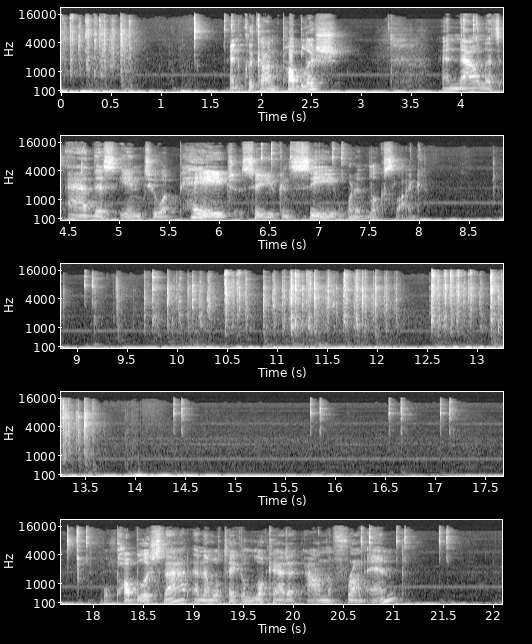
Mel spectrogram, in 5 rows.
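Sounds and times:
typing on keyboard: 0:00.0 - 0:00.8, 0:08.8 - 0:13.6.

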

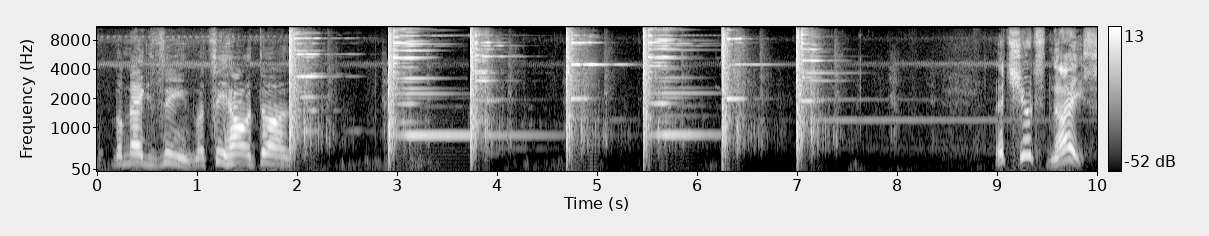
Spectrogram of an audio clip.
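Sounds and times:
pistol shots: 0:01.9 - 0:07.5
steel target ringing: 0:01.9 - 0:09.3.

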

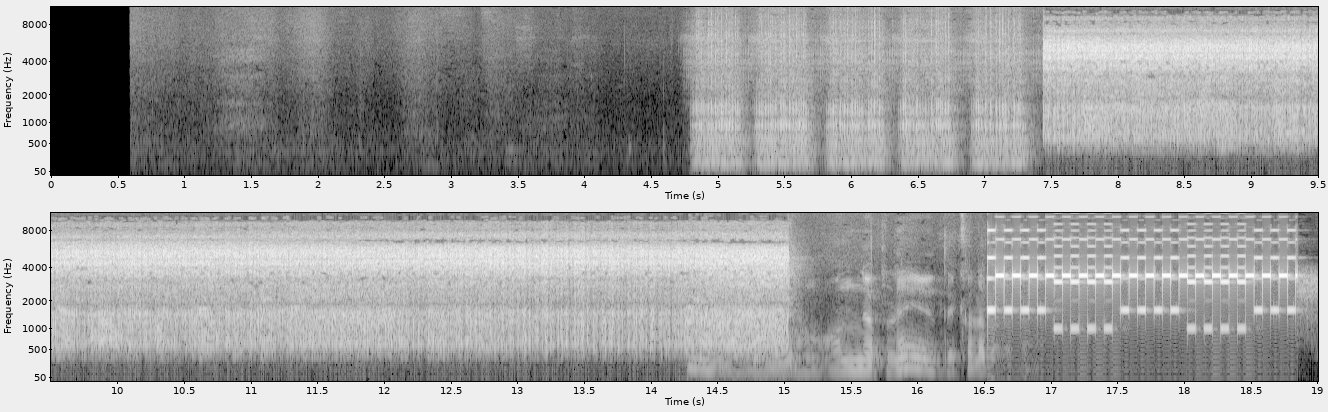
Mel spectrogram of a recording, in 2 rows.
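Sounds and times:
radio static hiss: 0:04.8 - 0:15.3
pager alert beeps: 0:16.5 - 0:19.0.

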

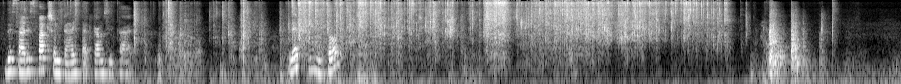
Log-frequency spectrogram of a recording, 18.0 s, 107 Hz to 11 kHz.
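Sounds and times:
plastic crinkles: 0:00.4 - 0:04.0, 0:05.8 - 0:15.0
plastic film peeling: 0:05.8 - 0:15.0.

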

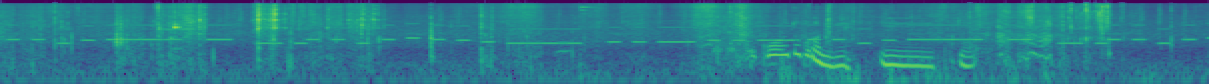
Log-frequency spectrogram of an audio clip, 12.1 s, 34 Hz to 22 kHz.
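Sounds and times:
whistle-like tones: 0:00.0 - 0:12.0
light clinks of small items: 0:01.6 - 0:04.0
rustling of nylon sacks: 0:05.0 - 0:11.2.

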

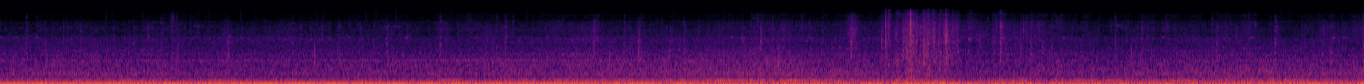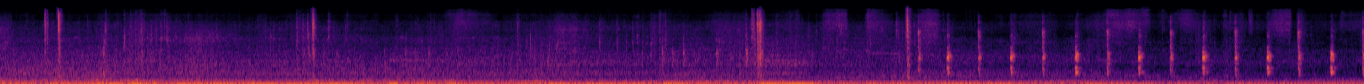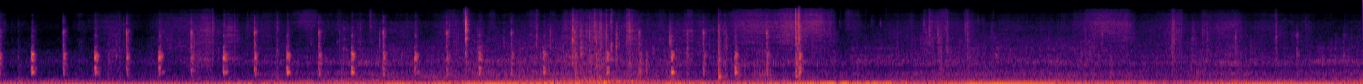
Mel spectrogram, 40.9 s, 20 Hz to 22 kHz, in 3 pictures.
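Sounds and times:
truck diesel engine rumbling: 0:00.0 - 0:40.9
turn indicator ticking: 0:22.6 - 0:36.4.

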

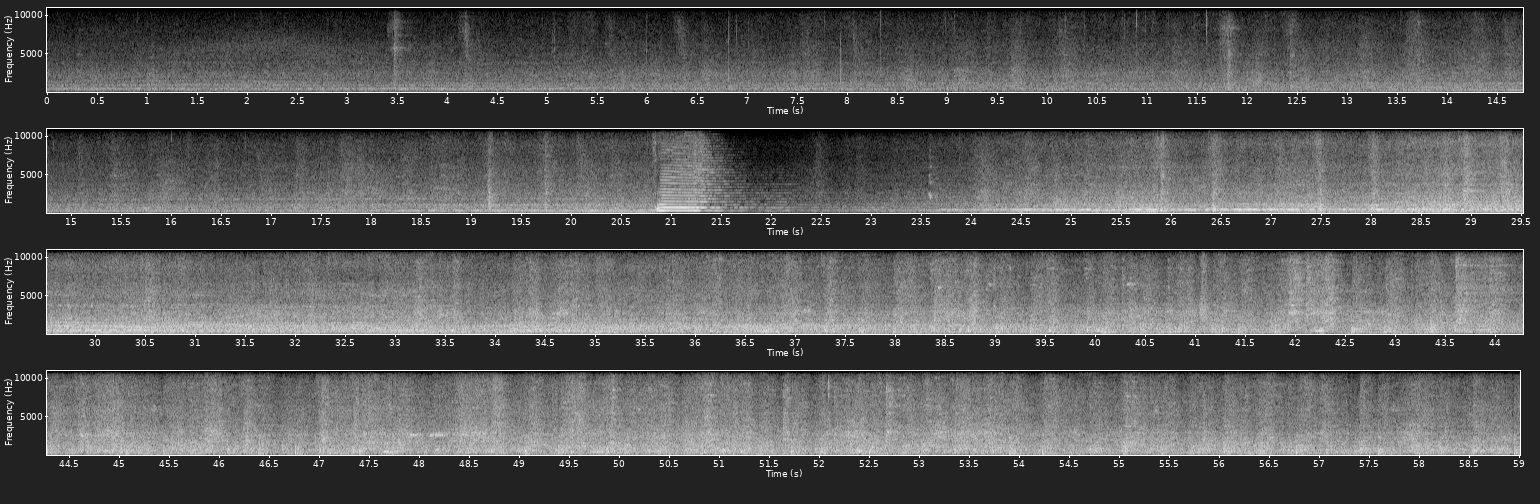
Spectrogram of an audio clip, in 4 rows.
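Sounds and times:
diesel locomotive engine: 0:00.0 - 0:59.0
locomotive horn blast: 0:17.6 - 0:35.4
wagon wheels clattering on rails: 0:34.3 - 0:59.0.

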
